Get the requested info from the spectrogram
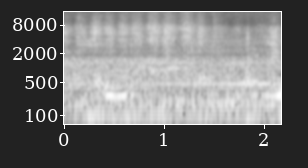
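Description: Toothbrush scrubbing teeth in quick, repeated back-and-forth strokes, faint.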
